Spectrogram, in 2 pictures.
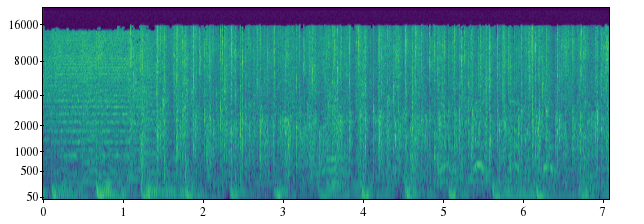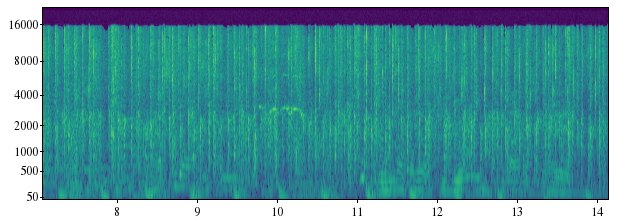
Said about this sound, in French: dans le studio pour applaudir, pour vous applaudir,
